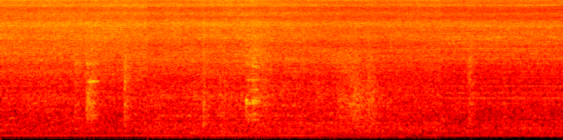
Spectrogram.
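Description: Steady hiss of kitchen room noise with a low hum underneath, and a few light knocks and clinks between about one and four seconds in.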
